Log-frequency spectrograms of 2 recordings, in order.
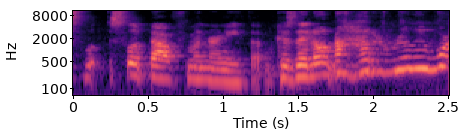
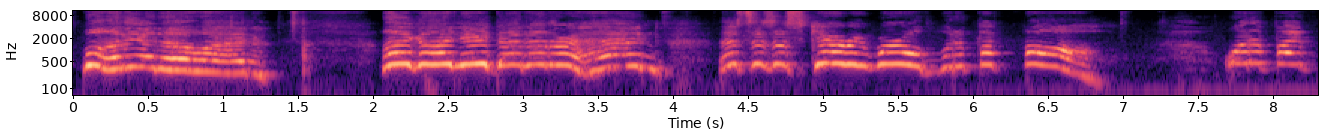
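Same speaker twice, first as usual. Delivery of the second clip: put-on scared toddler; 9 semitones higher, 11 dB louder than usual. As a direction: plead like a frightened little kid. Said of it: "that child's like".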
